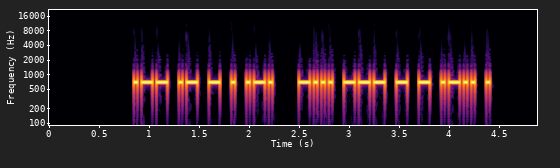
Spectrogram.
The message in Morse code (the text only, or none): WATER BOTTLE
